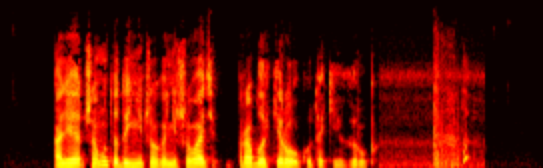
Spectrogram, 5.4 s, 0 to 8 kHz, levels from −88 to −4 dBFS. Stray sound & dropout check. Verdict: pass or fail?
fail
